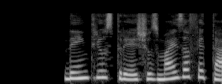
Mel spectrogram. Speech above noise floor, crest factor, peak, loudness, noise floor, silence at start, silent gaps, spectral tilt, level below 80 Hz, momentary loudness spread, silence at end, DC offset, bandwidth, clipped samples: over 71 dB; 12 dB; -8 dBFS; -20 LUFS; under -90 dBFS; 0.65 s; none; -4 dB/octave; -70 dBFS; 3 LU; 0 s; under 0.1%; 12 kHz; under 0.1%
